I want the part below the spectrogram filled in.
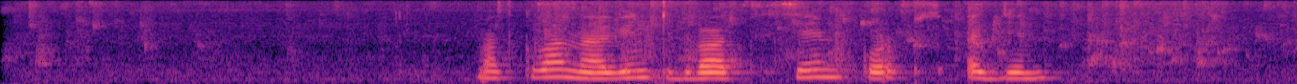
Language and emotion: Russian, neutral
